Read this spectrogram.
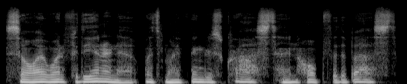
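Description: A man performing scripted first-person horror narration as an uneasy young man, in a measured, confiding way with deliberate pauses. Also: on the low side, flat delivery, heavy background noise, lightly acted. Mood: reflective, uneasy. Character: uneasy young man recounting his sleep disorder. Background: background music.

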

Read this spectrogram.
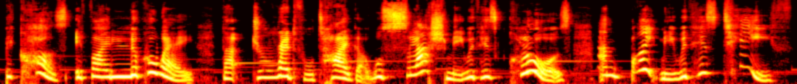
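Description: A woman's voice: high-pitched, wildly swooping pitch, takes it slowly, hardly any pauses, faint music behind, pitched above the performer's own voice, full character voice. A woman voicing a haughty, irritable female unicorn in a children's story, snapping and complaining sharply.

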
